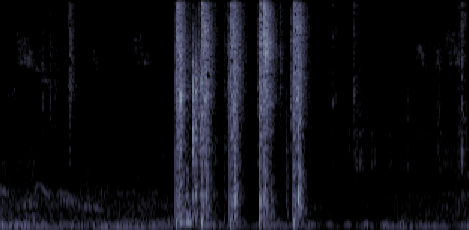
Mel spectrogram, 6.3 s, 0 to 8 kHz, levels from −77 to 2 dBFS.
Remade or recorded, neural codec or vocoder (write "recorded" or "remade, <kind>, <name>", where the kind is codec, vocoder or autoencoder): recorded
